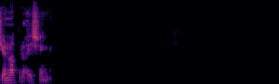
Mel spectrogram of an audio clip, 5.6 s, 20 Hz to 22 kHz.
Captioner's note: pauses 6 seconds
